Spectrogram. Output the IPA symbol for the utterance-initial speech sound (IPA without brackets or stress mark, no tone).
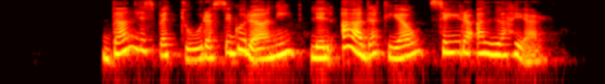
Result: d̪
